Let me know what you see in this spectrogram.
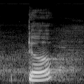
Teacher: तो आपका tip of the tongue है वो टीथ रिज या एल्वोलियर रीजन पे जाके अटैच होता है. That is we call as a alveolar region, right?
